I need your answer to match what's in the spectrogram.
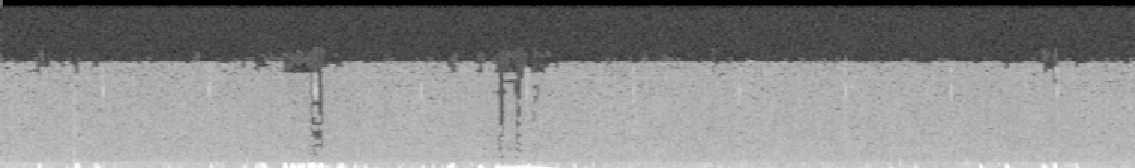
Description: English: New noises of my empty stomach.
